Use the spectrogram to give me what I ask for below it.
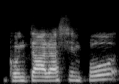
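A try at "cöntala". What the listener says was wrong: Sento che lei non fa le O con la dieresi, bisogna farle sentire bene. Contala se.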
